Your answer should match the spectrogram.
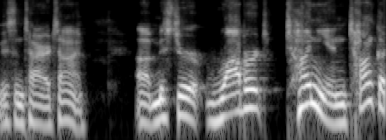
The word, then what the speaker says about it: Tonyan: Started off with a guy that I found out we've been pronouncing his name wrong this entire time. Mr. Robert Tonyan, Tonyan, 5K on DraftKings against Chicago.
